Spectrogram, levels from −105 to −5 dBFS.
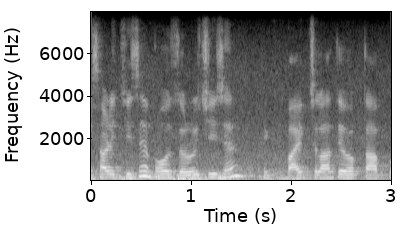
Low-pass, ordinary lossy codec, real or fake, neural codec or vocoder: none; none; real; none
